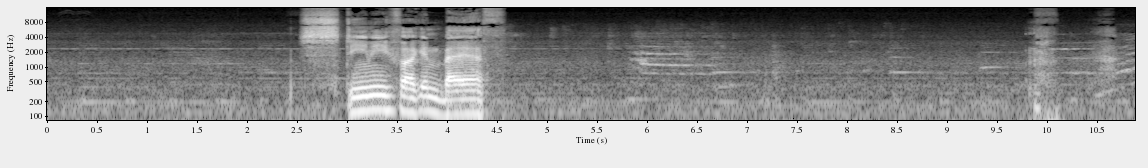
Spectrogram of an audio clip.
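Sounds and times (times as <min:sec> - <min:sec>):
speech: 0:02.5 - 0:04.5
cat meowing: 0:05.8 - 0:06.8.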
